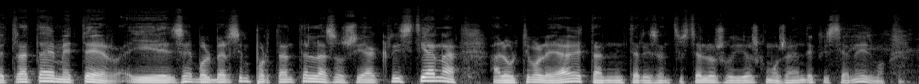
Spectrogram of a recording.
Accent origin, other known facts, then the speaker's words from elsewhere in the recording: Medellín, Antioquia, Colombia; Yo soy de Medellín, y me voy para allá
